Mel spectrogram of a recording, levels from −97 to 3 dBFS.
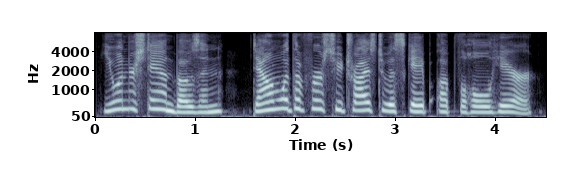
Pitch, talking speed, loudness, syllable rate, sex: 245 Hz, 200 wpm, -16 LUFS, 5.0 syllables/s, female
